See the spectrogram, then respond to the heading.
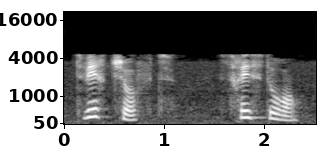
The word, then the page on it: d' Wirtschàft, 's Restaurant: Alsatian; Bas-Rhin; Herrlisheim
